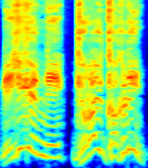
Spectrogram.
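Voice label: Speech Alarms Torpedo Right, Japanese; World Of Warships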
